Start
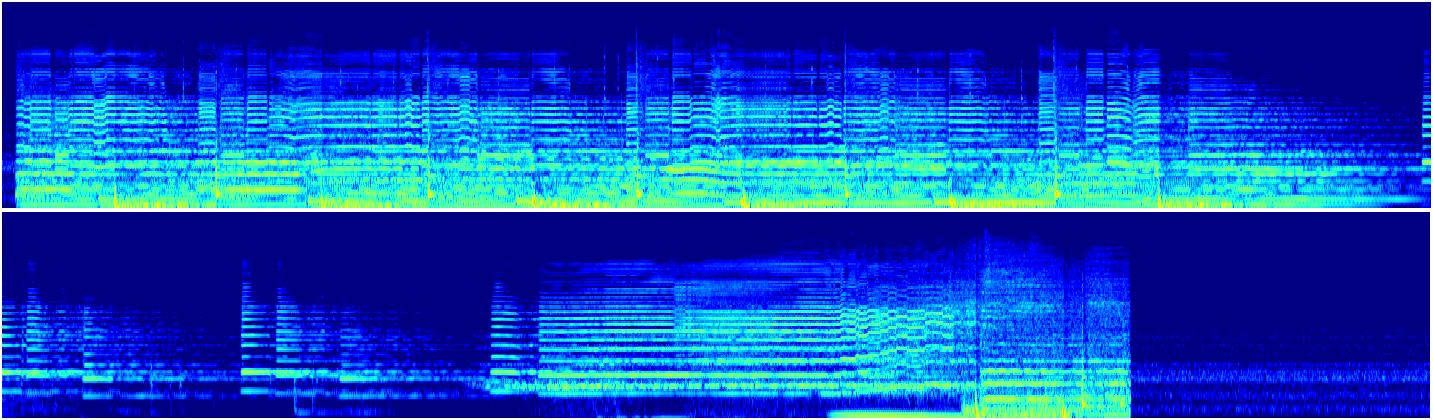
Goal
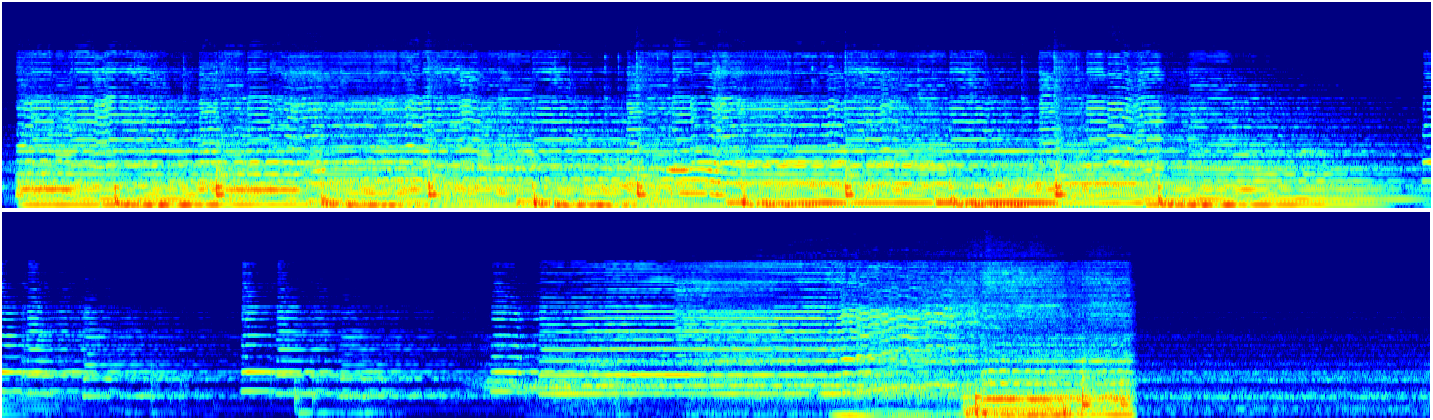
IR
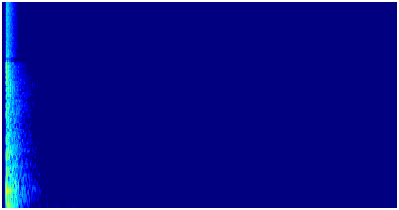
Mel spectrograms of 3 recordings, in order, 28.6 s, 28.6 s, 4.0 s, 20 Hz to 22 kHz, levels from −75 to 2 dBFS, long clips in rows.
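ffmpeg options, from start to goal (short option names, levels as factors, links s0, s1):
-filter_complex "[1:a]atrim=start_sample=2205,atrim=end_sample=3969,asetrate=52920,aresample=44100[s0];[0:a][s0]afir=irnorm=-1:irlink=0,volume=0.596"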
